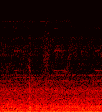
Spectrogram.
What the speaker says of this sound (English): Here's another train waiting to get onto the dock.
